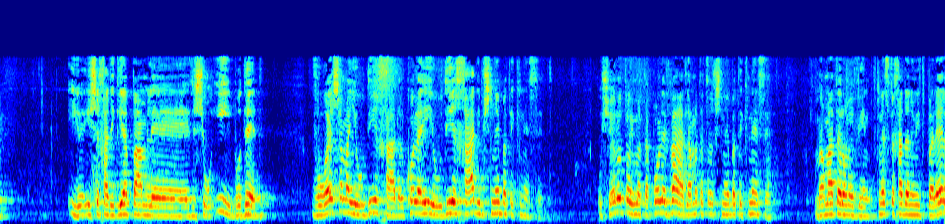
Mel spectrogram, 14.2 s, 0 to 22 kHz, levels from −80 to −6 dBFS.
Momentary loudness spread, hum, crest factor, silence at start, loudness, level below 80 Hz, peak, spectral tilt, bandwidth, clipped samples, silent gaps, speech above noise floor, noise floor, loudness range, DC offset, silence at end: 13 LU; none; 18 dB; 0 s; -22 LUFS; -64 dBFS; -4 dBFS; -3.5 dB/octave; 8 kHz; under 0.1%; none; 33 dB; -55 dBFS; 3 LU; under 0.1%; 0 s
